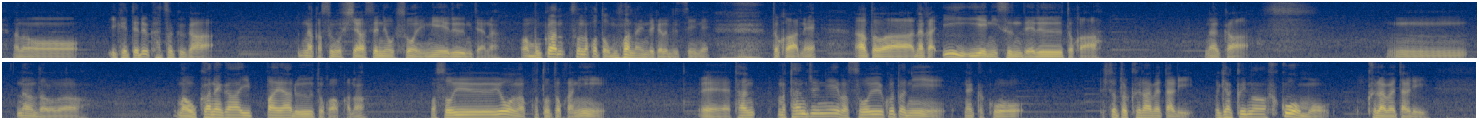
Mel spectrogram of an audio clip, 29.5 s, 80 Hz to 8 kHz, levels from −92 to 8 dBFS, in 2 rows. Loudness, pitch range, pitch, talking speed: -21 LUFS, 85-125 Hz, 105 Hz, 295 characters per minute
